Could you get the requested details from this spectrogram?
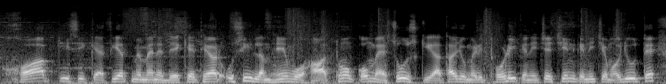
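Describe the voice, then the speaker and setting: A man narrating a spoken horror story in the first person, slowly and with suspenseful, drawn-out pauses. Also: mid-range voice, dark tone, a little hiss or hum.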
